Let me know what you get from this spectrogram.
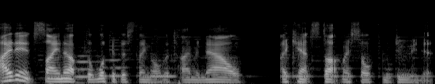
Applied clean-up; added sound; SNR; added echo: neural mask model RNNoise.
